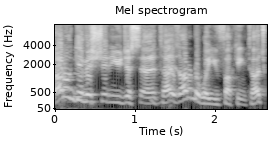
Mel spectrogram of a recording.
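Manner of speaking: heated rant. Retold or imitated. Retelling his own rant.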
